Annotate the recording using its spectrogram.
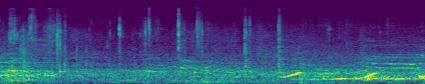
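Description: Girls' voices talking in a sports hall, with scattered sharp clicks and taps.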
